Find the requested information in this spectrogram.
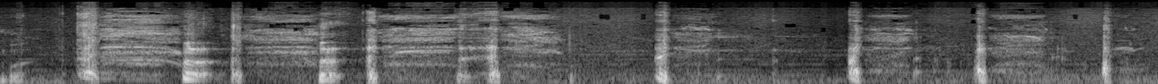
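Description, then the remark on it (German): A loud coughing fit after choking: a rapid series of harsh, sharp coughs in irregular bursts, with a few gasping breaths between them and no talking. “Das geht ja in die Husterei jetzt hier.”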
